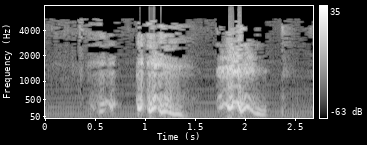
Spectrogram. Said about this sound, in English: Excuse me for my clearing my throat. Something's in there.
